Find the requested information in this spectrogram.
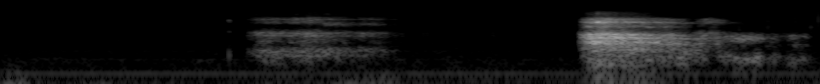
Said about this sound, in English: There's that breathing thing again.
